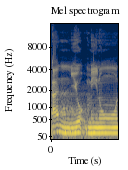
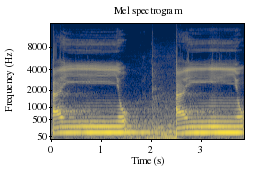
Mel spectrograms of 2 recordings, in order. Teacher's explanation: maka bacanya bukan an yukminu tapi ayu ayminu keluarnya dari mana hidung dan mulut dua-duanya keluar ya bukan hanya hidung saja tapi melibatkan mulut juga dua-duanya ya berbeda ketika nun sukun ketemu mim dan nun maka · nun sukun ketemu dengan huruf ya, maka dibaca dengung, idgham bi gunnah, masuk dengan adanya dengung maka bacanya bukan an yu'minu, tapi ayyu'minu. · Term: idgham bighunah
